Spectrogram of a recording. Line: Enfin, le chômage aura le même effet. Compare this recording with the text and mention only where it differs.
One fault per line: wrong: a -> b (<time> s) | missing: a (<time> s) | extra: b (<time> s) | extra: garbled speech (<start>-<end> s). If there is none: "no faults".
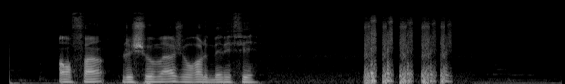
no faults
